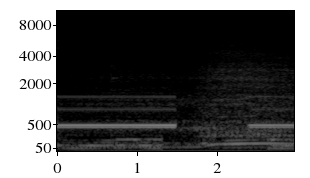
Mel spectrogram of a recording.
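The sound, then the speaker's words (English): A steady electronic phone tone sounds for about a second and a half, breaks off, then returns after a short pause, like keypad dialing tones on a cell phone as someone makes a call. “And as they exit the premises, as they pass by the threshold of the dead zone, they turn on their cell phone and make a call.”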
